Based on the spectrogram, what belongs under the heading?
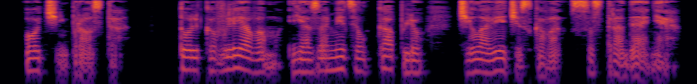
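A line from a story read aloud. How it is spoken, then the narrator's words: Gruff mutter. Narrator (Russian): буркнул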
